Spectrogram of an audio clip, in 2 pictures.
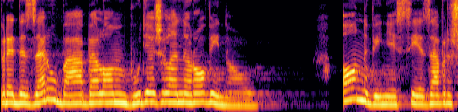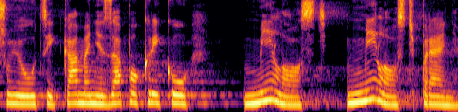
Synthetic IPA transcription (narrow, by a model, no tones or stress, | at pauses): pɾɛd̪zɛɾubaːbɛlɔmbuɟɛʒlɛnɾɔʋinɔʊ | ɔnʋiɲɛsɪɛzaʋr̩ʃujuːt͡sikamɛɲzapɔkɾiku | milɔscmilɔscpɾɛɲ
